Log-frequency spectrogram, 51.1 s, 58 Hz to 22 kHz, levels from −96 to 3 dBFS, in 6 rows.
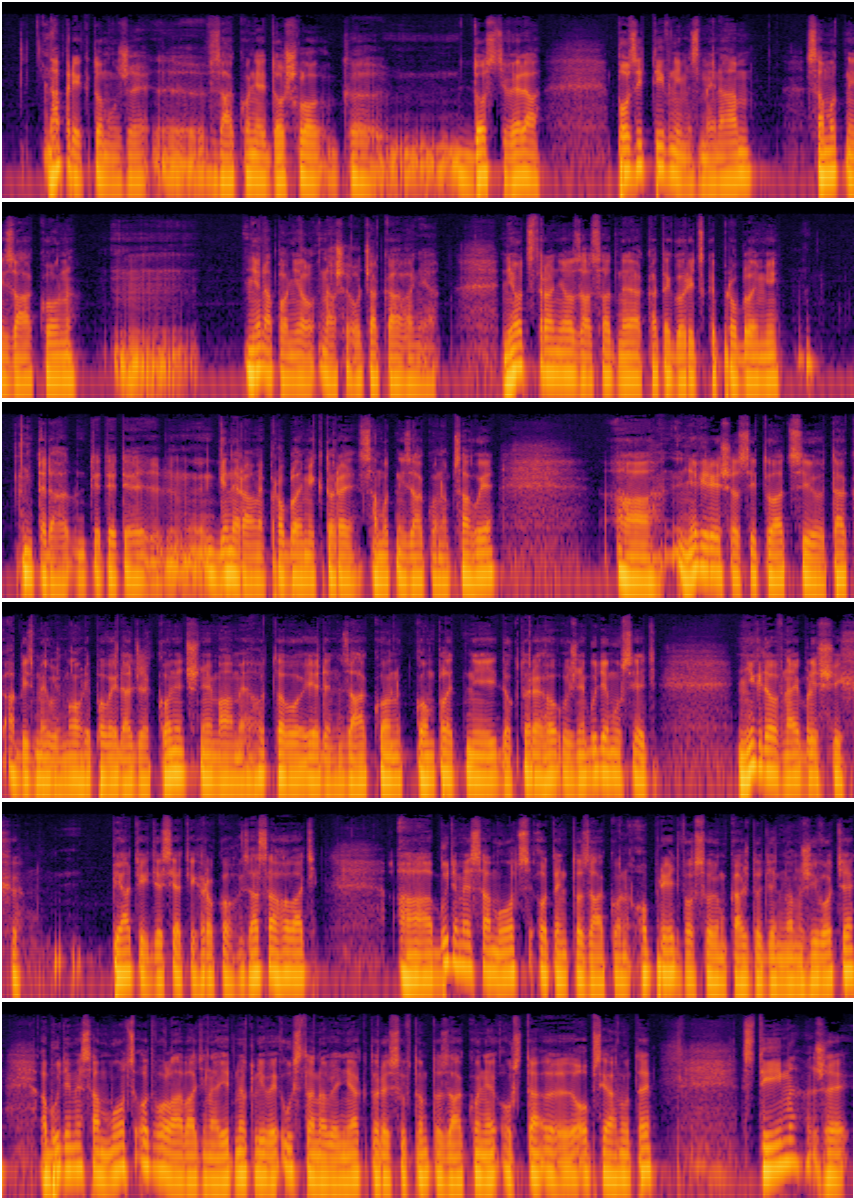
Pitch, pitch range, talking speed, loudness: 105 Hz, 100-115 Hz, 100 wpm, -21 LUFS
